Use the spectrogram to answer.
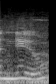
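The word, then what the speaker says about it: gnu: They're also known as the new and that's spelled G N U after the grunting sound they make.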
